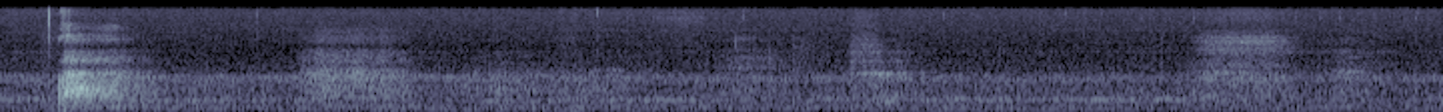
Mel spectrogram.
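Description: A man exhales forcefully with each effort.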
